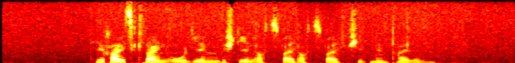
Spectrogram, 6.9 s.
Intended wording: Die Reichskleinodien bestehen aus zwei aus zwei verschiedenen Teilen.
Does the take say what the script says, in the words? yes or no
yes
